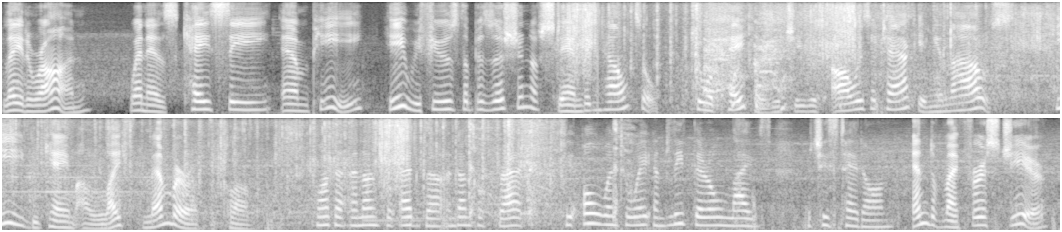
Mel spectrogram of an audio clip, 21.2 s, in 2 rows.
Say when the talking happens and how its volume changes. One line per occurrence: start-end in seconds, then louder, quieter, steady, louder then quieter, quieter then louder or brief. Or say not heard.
0.0-21.1 steady.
